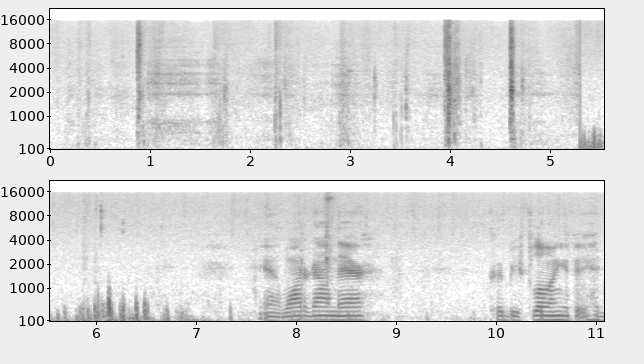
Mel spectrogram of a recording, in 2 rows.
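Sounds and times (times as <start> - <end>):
footsteps on rock and gravel: 0.0 - 5.0.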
